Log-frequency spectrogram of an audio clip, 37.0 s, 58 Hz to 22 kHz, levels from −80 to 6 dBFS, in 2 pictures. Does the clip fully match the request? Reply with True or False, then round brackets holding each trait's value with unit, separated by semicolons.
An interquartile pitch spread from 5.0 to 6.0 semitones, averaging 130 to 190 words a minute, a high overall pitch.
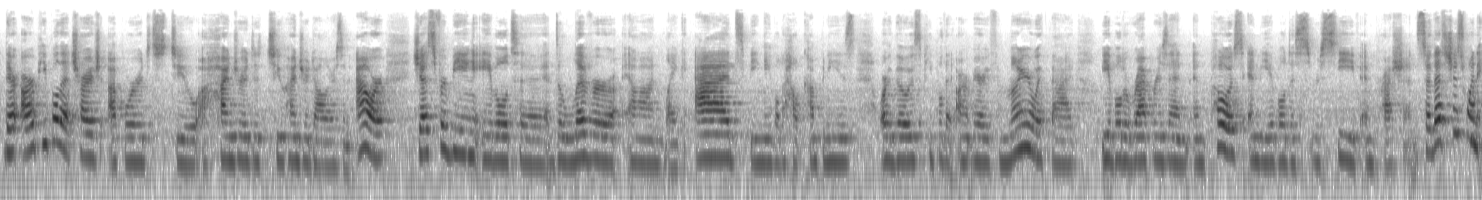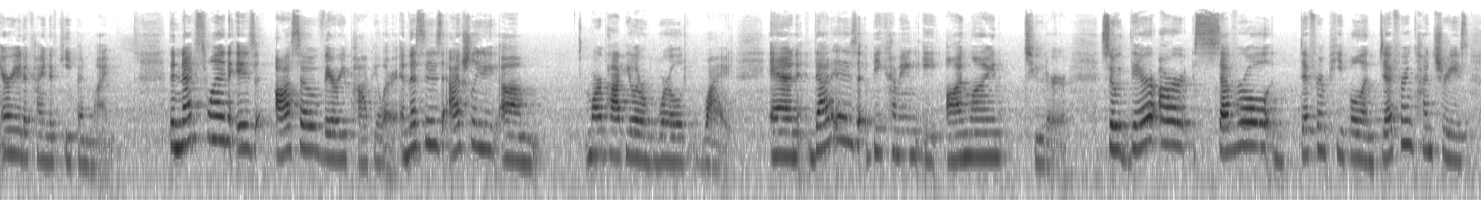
True (5.5 semitones; 145 wpm; 205 Hz)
